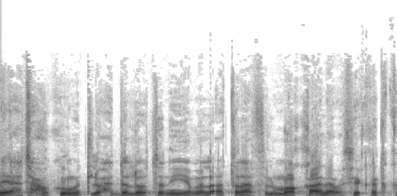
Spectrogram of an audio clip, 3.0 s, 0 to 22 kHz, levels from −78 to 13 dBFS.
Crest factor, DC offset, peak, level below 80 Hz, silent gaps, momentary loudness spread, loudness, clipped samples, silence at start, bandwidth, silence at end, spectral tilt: 12 dB; under 0.1%; 0 dBFS; -44 dBFS; none; 4 LU; -12 LUFS; 0.2%; 0 s; 16.5 kHz; 0 s; -5 dB/octave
